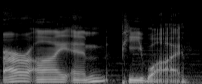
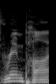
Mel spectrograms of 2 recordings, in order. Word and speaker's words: RimPy: get out there so how is this spelled r-i-m-p-y rimpy it's rimpai because it's Rin python it's written in Python I believe this this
